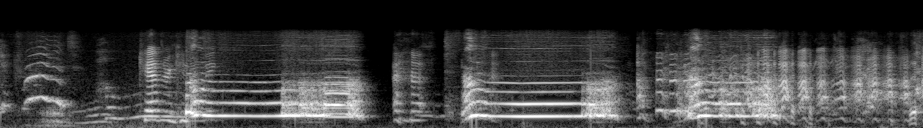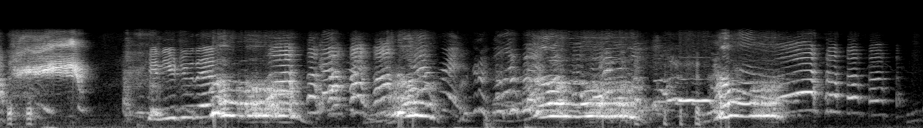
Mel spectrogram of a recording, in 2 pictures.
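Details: Redbone Coonhound entertaining kids, howling in sustained level notes early on, then overlapped by lively children's voices, squeals and wavering howl-like sounds throughout.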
